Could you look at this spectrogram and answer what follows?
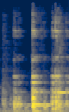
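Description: Kemple milk glass pieces clink together in three distinct bright chinks as they are turned over, close and fairly loud with short ringing tails between taps.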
